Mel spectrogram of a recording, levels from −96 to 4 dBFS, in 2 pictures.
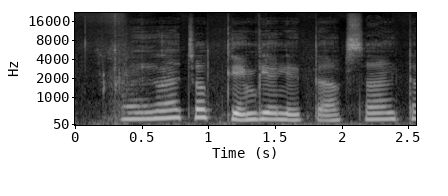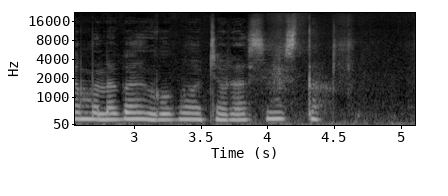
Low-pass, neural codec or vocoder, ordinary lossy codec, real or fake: none; codec, 44.1 kHz, 3.4 kbps, Pupu-Codec; none; fake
